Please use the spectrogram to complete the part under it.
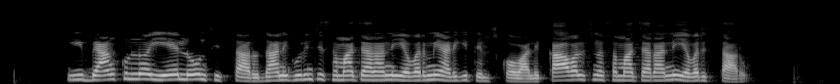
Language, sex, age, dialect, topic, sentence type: Telugu, male, 31-35, Telangana, banking, question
